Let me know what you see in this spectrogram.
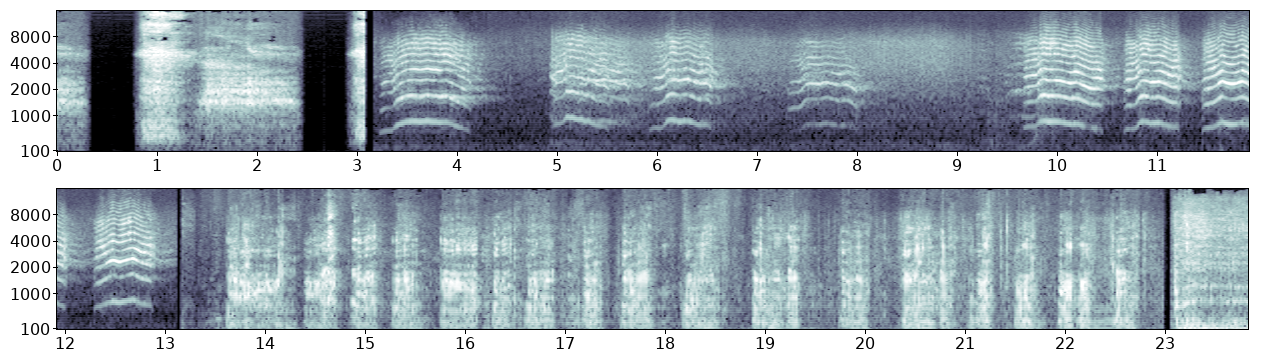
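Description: A short breathy hiss, then a run of about a dozen short, arching peafowl calls. About halfway through, pigs start grunting in a rapid, unbroken string for the last ten seconds.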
